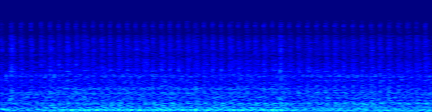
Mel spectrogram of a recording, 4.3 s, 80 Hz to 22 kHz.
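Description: Small domestic sewing machine running steadily at speed, its needle stitching at about ten strokes a second during free-motion thread painting with heavy 30- and 12-weight thread.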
